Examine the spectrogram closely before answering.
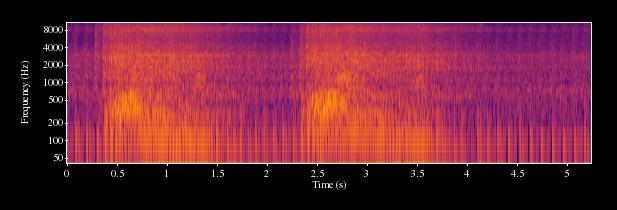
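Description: Keeway Cafe Racer 152's single-cylinder engine idling with a steady beat and revved twice by the throttle, each rev rising and falling back to idle.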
